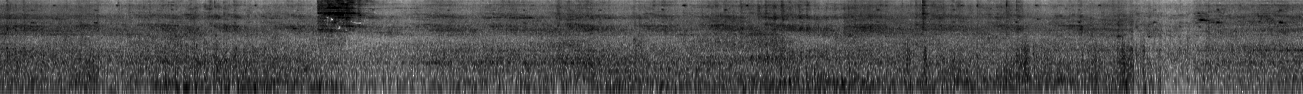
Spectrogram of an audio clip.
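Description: Double-stack intermodal well cars of a freight train rolling past: a steady rumble of steel wheels on rail with a rhythmic clatter over the rail joints. A brief high-pitched wheel screech sounds about six and a half seconds in.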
